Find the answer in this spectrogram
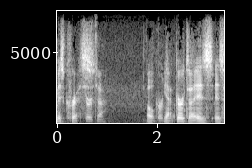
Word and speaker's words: Gerta: nature of the conversation like her name is Gerta.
